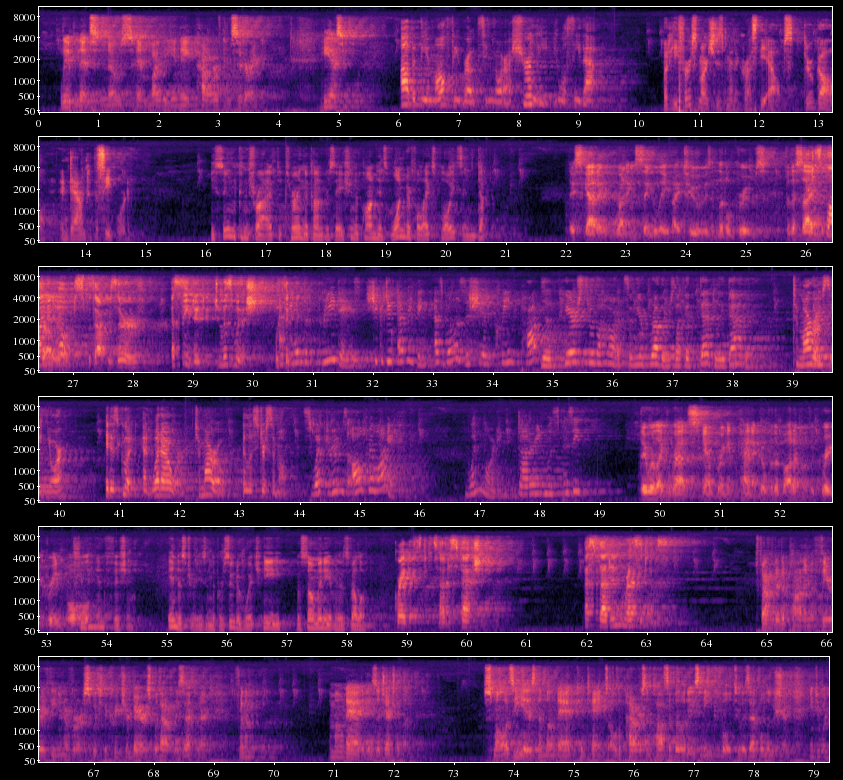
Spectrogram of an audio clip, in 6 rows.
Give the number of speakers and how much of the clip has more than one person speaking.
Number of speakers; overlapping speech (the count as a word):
eight, about 3%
